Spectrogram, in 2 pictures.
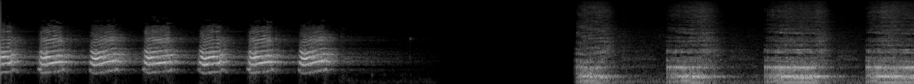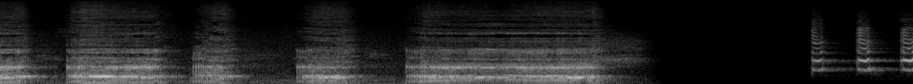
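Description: A sea lion gives a quick run of harsh barks, then louder, drawn-out roaring barks.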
